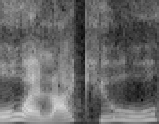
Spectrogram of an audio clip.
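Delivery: put-on heavy Caribbean-accented voice. Retelling how a woman talks to the men buying her drinks, in a thick Caribbean accent. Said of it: "she's got like a real thick Caribbean accent".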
